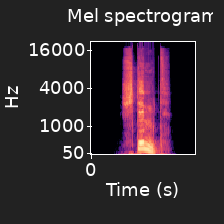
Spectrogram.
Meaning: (verb) third-person singular present of stimmen; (interjection) correct
- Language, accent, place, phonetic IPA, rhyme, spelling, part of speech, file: German, Germany, Berlin, [ʃtɪmt], -ɪmt, stimmt, verb, De-stimmt.ogg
